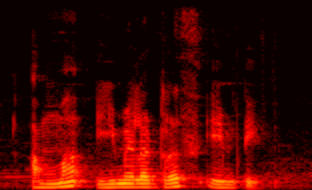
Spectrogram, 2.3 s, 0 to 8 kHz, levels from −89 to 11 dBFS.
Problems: constant background noise, continuous background conversations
